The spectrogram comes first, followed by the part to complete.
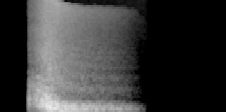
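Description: Whoosh sound effect with a deep boom, starting about a quarter of a second in and fading out over about a second: an on-screen transition into an animated channel promo.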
